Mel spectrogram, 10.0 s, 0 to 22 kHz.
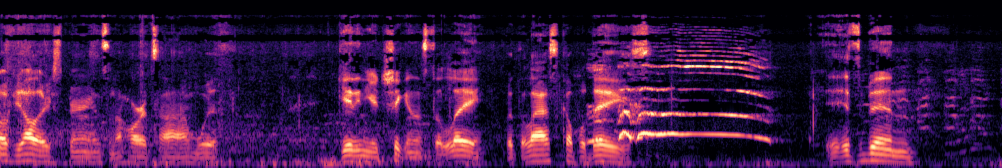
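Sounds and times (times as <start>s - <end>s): rooster crowing: 5.9s - 7.8s.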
